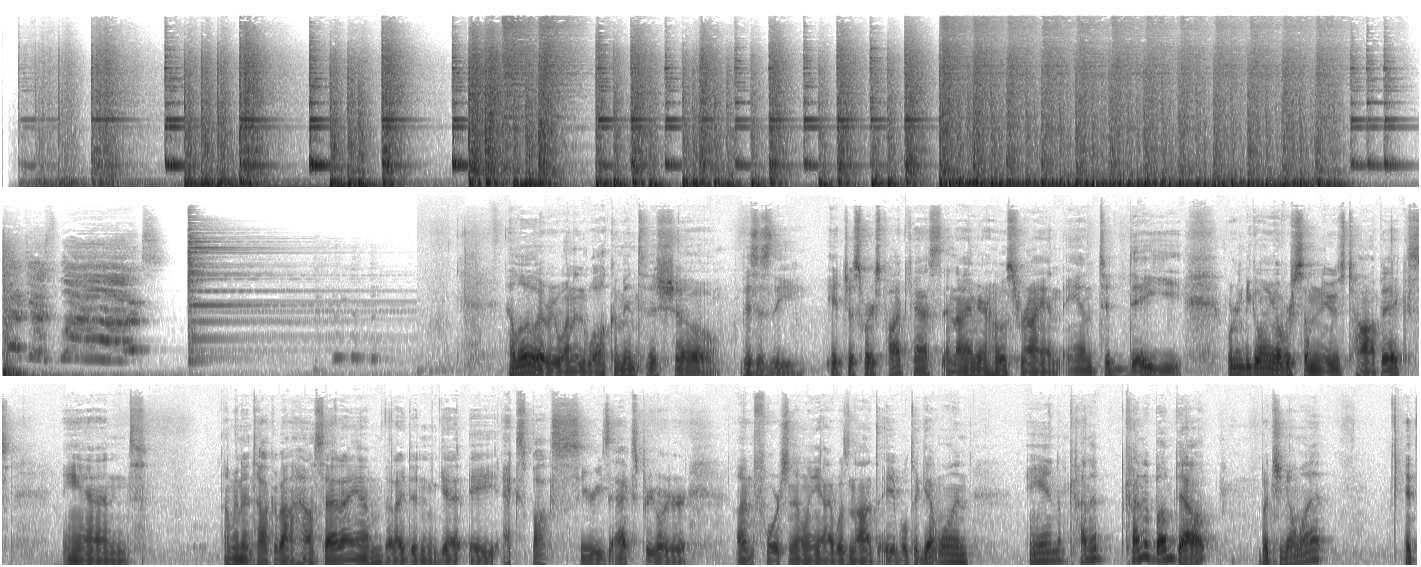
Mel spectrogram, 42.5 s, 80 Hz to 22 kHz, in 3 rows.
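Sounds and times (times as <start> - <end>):
punchy upbeat intro music with percussive hits and cowbell-like tone: 0.1 - 14.8
speech: 19.3 - 29.8, 30.6 - 41.6.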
